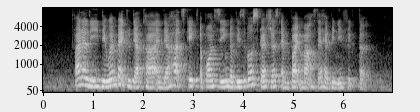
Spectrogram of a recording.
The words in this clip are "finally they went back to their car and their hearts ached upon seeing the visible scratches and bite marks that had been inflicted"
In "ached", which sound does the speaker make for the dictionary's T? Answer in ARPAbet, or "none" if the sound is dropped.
T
